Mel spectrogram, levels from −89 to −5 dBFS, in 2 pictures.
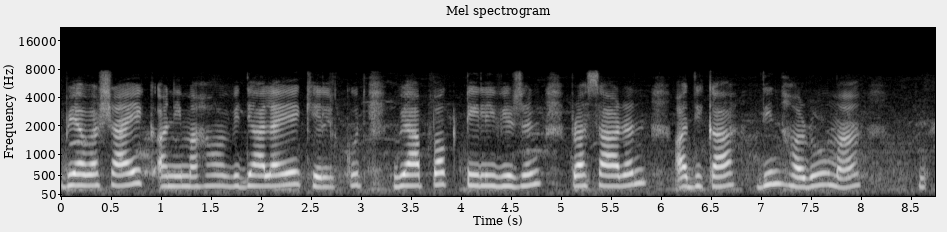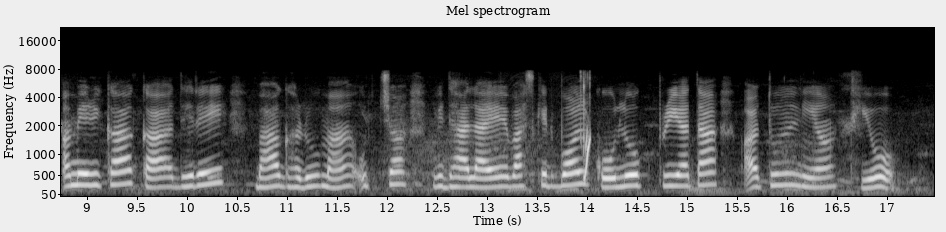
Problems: background sounds at intervals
